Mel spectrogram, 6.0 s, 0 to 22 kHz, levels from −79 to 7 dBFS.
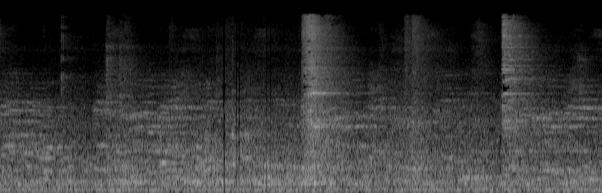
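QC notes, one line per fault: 2.02–2.71 s, processor overload crackle: roughly ten buffers of about 10 ms miss their deadlines, each leaving a hard-edged silent gap, heard together as gritty tearing.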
